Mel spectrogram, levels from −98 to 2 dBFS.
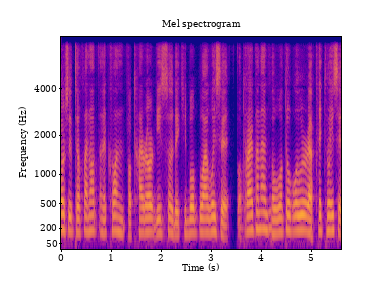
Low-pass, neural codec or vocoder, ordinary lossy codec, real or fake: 7.2 kHz; codec, 16 kHz, 0.5 kbps, FreqCodec, larger model; none; fake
